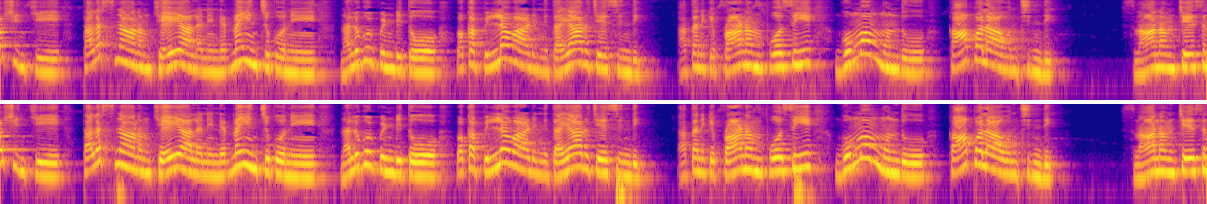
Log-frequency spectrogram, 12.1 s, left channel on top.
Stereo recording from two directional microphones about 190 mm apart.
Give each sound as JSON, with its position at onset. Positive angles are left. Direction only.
{"t": 0.0, "sound": "a woman's voice", "side_deg": -15}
